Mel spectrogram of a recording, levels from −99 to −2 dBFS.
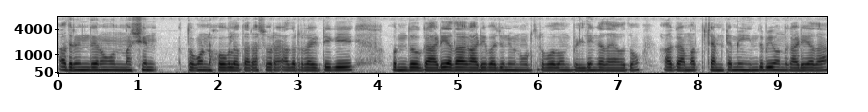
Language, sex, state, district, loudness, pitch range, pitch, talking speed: Kannada, male, Karnataka, Gulbarga, -17 LUFS, 160-165 Hz, 160 Hz, 155 wpm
